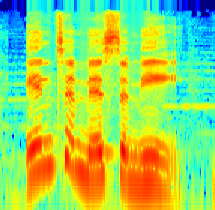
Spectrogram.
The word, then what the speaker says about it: Intimissimi: But the name can be a little challenging to pronounce. Mississippi. It is Intimissimi, the art of Italian lingerie.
